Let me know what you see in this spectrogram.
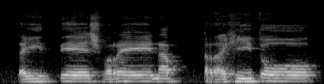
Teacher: I give that more, that extra matra. I hold that pra for some more microseconds.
